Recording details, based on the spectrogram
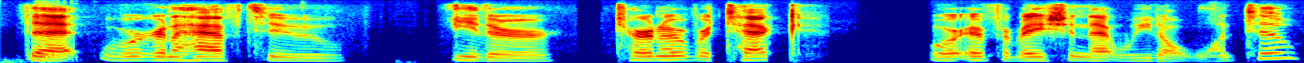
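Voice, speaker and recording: A man's voice: a little high, sharp tone, dry recording, lo-fi sound. A man chatting casually as a tabletop game player, reasoning aloud in an informal way.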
